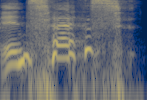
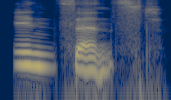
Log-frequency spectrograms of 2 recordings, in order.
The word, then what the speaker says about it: incensed: what does that mean that's not incest what is it no how do you okay no don't tell me what it means tell me how to pronounce it how do you pronounce it incensed oh incensed I seem to have misunderstood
